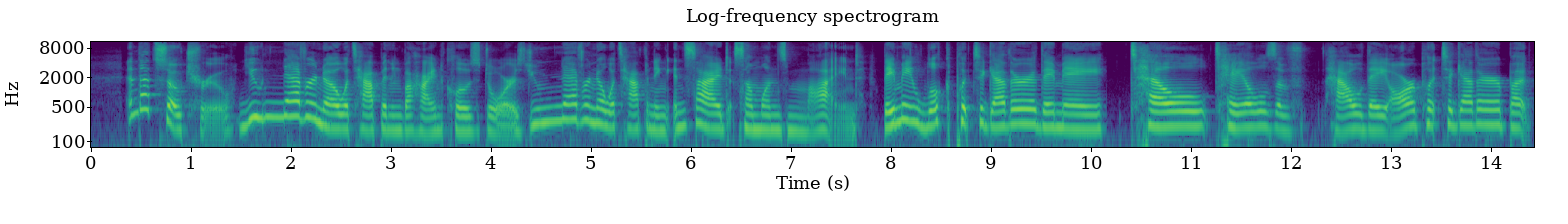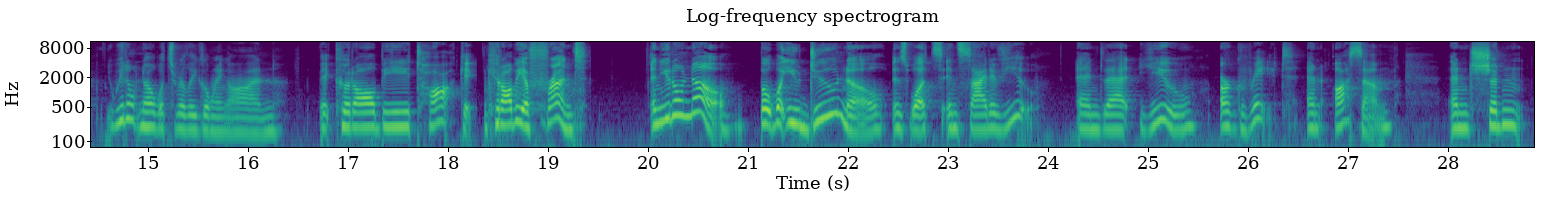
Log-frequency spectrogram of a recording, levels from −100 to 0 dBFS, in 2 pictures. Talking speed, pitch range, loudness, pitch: 160 wpm, 180-225 Hz, -26 LUFS, 200 Hz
